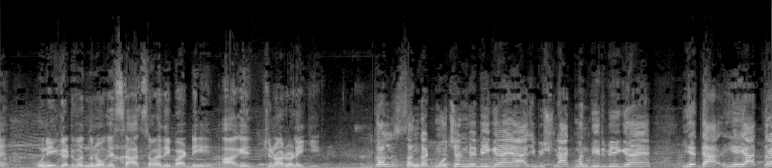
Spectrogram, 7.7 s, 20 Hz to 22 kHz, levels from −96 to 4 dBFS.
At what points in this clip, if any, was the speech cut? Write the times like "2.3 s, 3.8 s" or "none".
3.7 s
